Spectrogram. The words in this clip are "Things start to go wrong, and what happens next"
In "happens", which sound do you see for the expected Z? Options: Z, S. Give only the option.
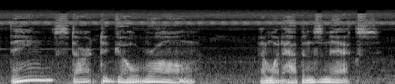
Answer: Z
